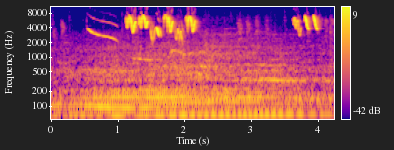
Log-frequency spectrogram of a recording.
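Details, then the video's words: Yellow-fronted canary song meant to train other canaries, opening with a falling whistle, followed by a lively run of high bouncing chirps and a brief closing trio. "MASTERAN BURUNG MOZAMBIK GACOR"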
